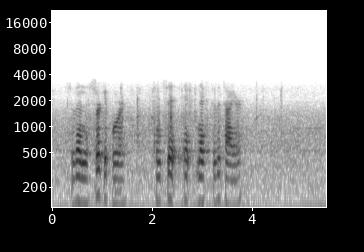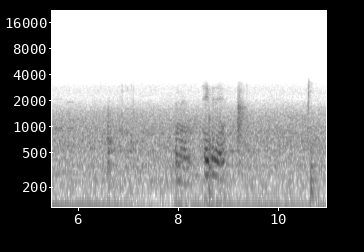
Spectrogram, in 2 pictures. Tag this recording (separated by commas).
Speech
